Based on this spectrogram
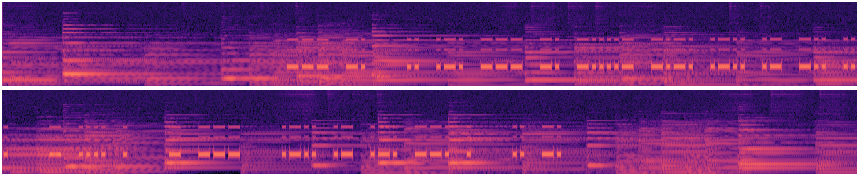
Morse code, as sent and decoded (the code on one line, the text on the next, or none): --- -. / .. .-. --- -. -....- -.-. .-.. .- -.. ... / - .... . / - --- / .-.. .- .-. --. . / .. -.
ON IRON-CLADS THE TO LARGE IN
